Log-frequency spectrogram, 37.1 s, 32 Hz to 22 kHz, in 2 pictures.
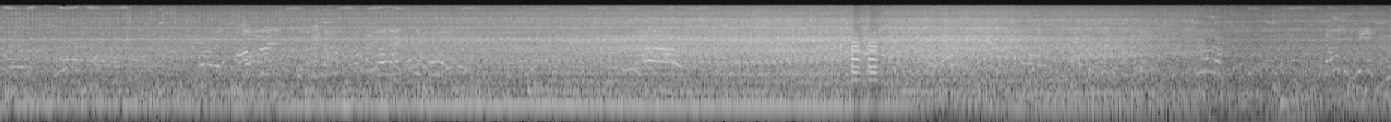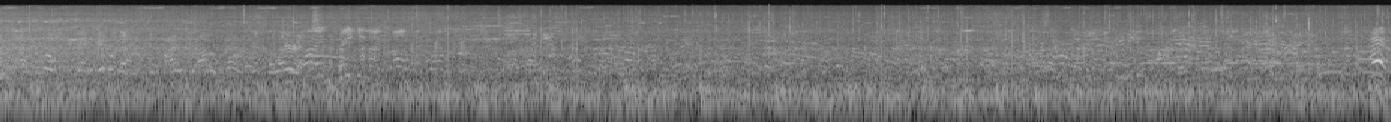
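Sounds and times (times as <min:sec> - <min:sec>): truck engine hum: 0:00.0 - 0:22.1
crowd chatter: 0:00.0 - 0:37.0
truck horn toots: 0:11.2 - 0:12.2.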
